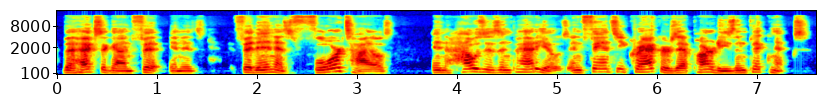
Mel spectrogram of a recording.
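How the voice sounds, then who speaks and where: A man, giving an expressive read-aloud of a children's story. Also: a little high, a little slow. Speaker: storybook reader.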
